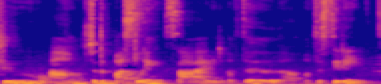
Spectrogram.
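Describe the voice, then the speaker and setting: A woman with a Vietnamese accent speaks at a fairly slow pace with a fairly low pitch and fairly even intonation. Noticeable background noise and audible room echo fill the recording. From Vietnam, Hanoi. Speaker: startup CEO. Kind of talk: interview. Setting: in person.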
